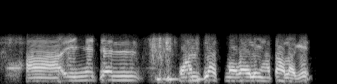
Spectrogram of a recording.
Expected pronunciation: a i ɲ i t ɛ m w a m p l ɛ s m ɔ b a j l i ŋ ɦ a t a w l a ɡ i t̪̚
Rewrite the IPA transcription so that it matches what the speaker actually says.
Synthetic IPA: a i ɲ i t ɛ n w a n p l a s m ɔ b a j l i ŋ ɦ a t a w l a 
